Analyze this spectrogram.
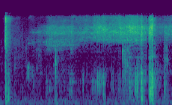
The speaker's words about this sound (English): A little shuffling.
